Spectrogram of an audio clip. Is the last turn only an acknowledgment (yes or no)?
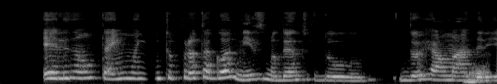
yes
